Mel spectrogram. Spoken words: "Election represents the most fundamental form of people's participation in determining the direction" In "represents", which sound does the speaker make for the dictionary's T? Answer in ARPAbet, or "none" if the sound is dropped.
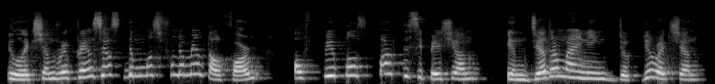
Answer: S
